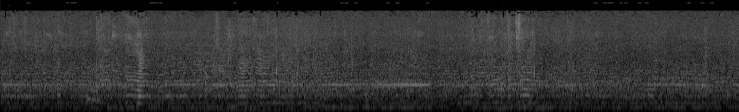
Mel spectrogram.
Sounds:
Wild animals, Insect, Buzz, Animal

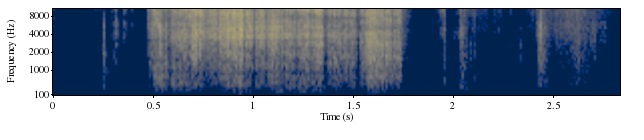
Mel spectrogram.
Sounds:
Tearing

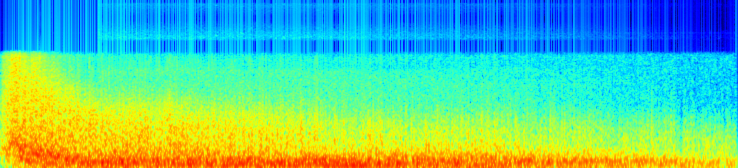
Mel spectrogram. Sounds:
Explosion

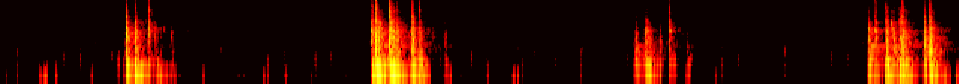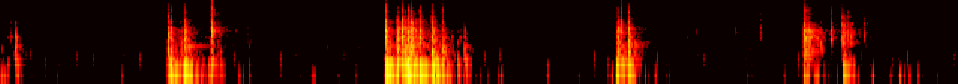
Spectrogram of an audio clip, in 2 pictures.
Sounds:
Telephone, Alarm

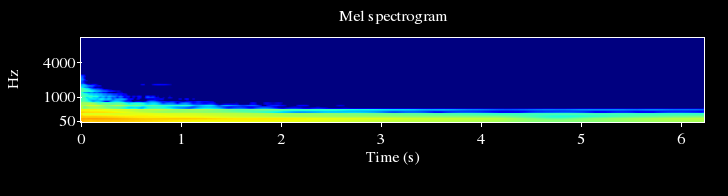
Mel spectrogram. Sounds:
Bass guitar, Guitar, Plucked string instrument, Musical instrument, Music

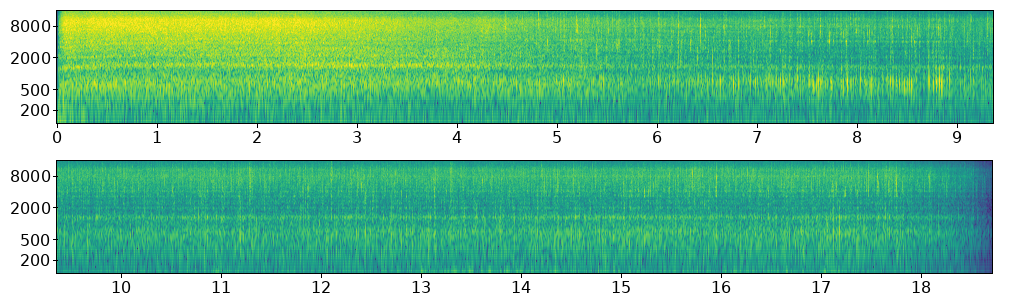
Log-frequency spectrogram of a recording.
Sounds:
Boiling, Liquid

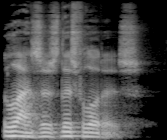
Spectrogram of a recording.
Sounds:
Human voice

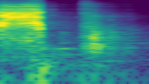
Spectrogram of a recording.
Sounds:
Tools

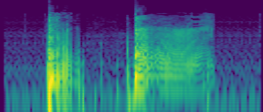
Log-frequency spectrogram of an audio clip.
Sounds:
Fart

